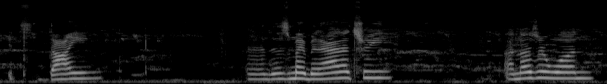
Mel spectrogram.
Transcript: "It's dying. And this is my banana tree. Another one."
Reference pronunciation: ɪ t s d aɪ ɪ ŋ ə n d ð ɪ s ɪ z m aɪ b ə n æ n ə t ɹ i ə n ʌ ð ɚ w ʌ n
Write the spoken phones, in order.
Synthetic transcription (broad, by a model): ɪ t s d aɪ ɪ ŋ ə n ð ɪ s ɪ z m aɪ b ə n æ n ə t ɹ i ə n ʌ ð ɚ w ʌ n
